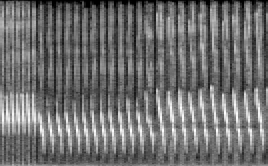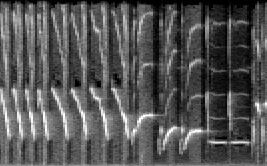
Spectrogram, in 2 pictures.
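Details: Timbrado canary song: a long rapid series of sharp descending notes that slowly slow down into separate looping whistles, ending on a flat steady tone.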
